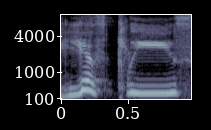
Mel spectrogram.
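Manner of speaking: mock very high, bubbly, chirpy voice. Retelling a wrestler's reply in the ring: imitating AJ's bubbly "yes please". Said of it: "the most bubbly".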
